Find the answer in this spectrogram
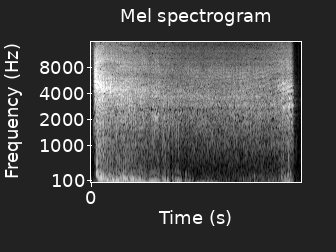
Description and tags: Letting Air Out Of Balloon Short
Death of balloon. Act 2.
air, air-flow, away, balloon, balloon-flying, blow, blowing, empty, fly, flying, flying-away, zoom-h2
